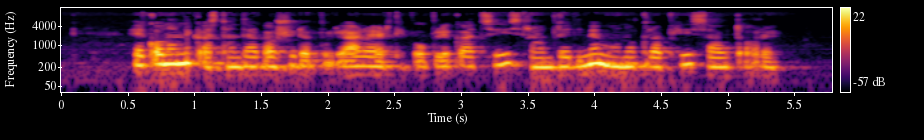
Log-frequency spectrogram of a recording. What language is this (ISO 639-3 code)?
kat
